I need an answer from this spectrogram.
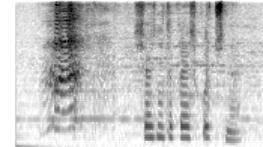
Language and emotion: Russian, sad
